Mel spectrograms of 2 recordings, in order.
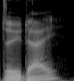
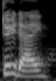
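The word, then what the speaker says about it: Doedee: Is that how it's actually pronounced, Duday? Yep, Duday.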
